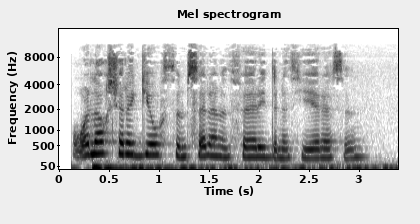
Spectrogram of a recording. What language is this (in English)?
Kabyle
